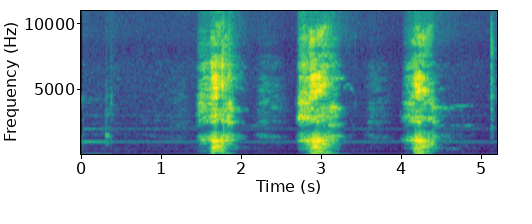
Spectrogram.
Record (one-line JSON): {"exhalation_length": "5.2 s", "exhalation_amplitude": 13699, "exhalation_signal_mean_std_ratio": 0.34, "survey_phase": "beta (2021-08-13 to 2022-03-07)", "age": "65+", "gender": "Male", "wearing_mask": "No", "symptom_none": true, "smoker_status": "Never smoked", "respiratory_condition_asthma": false, "respiratory_condition_other": false, "recruitment_source": "REACT", "submission_delay": "3 days", "covid_test_result": "Negative", "covid_test_method": "RT-qPCR"}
